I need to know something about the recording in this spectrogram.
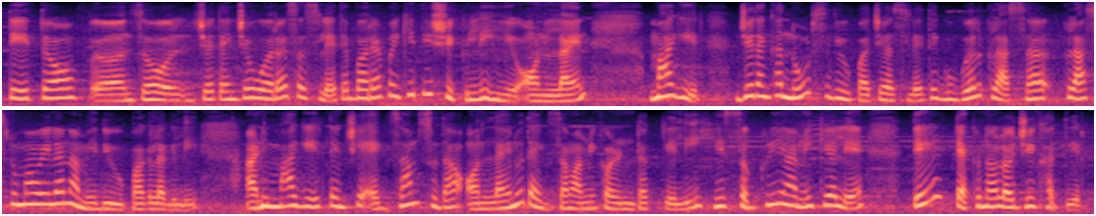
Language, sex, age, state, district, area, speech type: Goan Konkani, female, 30-45, Goa, Bardez, rural, spontaneous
